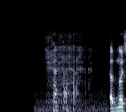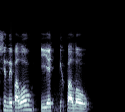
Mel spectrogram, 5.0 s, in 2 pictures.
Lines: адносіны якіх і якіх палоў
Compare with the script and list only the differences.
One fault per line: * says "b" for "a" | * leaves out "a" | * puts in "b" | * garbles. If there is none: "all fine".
* says "палоў" for "якіх"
